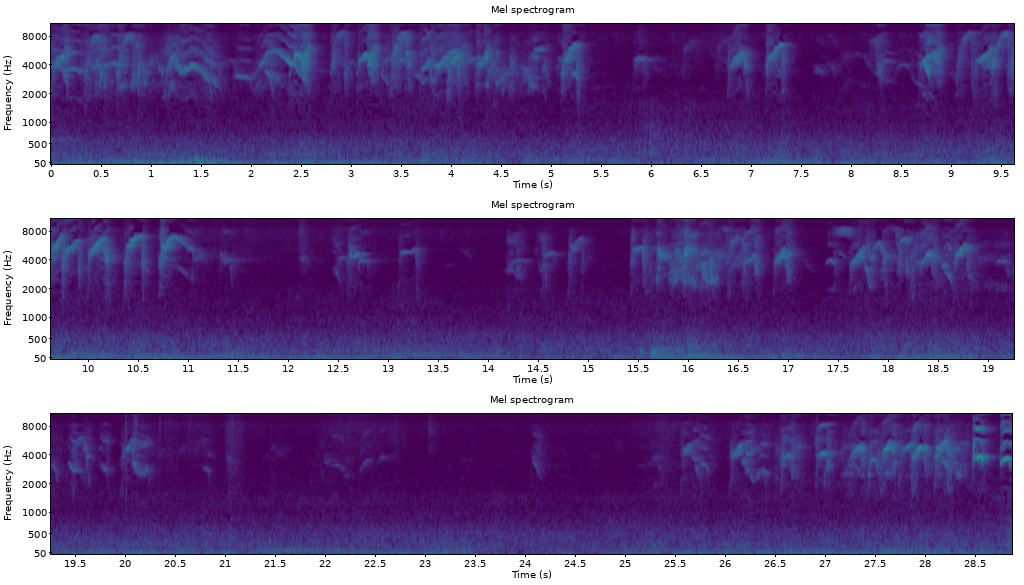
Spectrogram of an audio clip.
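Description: Small birds chirping and twittering in several bouts of quick, high calls, with quieter stretches between, over a faint steady low hum.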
